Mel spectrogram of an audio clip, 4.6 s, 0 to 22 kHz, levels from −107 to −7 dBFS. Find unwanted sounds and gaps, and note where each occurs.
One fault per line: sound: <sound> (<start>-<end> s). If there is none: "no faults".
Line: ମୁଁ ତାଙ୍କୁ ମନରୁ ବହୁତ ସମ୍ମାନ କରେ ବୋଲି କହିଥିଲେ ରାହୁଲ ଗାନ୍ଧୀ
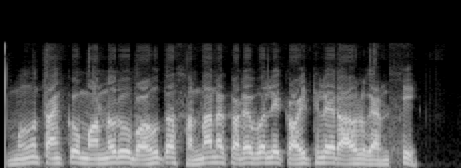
sound: dropout (3.9-4.0 s)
